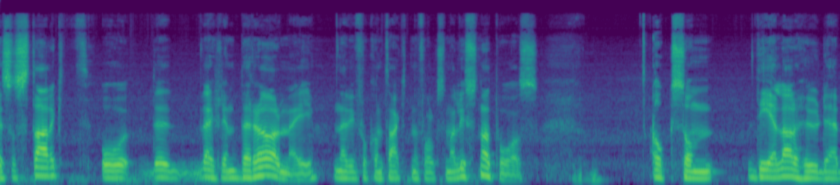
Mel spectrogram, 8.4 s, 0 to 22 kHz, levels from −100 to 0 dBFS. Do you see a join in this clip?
yes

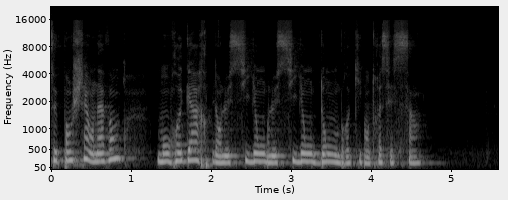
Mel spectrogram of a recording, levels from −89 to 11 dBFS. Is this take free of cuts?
no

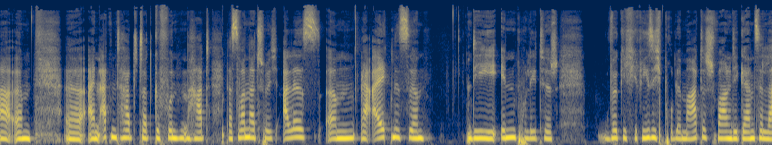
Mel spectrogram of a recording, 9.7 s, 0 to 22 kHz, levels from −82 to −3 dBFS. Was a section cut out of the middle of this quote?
no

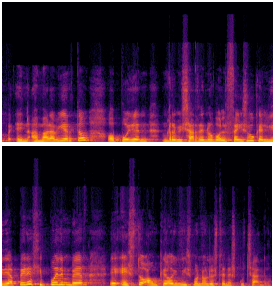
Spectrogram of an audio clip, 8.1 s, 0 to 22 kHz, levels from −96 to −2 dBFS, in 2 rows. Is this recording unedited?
yes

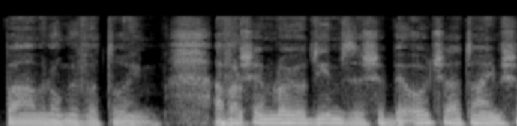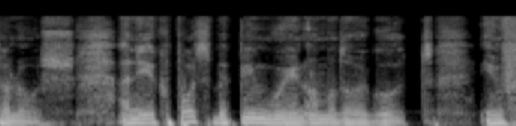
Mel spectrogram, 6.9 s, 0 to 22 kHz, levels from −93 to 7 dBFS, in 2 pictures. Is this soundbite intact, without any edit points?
no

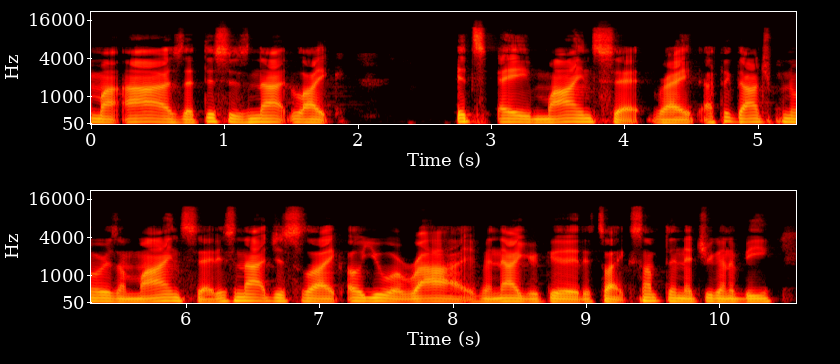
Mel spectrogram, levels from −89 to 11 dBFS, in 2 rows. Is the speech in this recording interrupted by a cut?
no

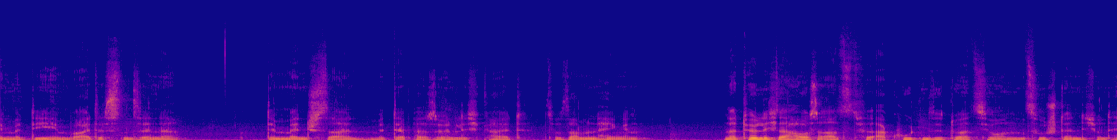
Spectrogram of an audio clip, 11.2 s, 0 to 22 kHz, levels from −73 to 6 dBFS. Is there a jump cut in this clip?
yes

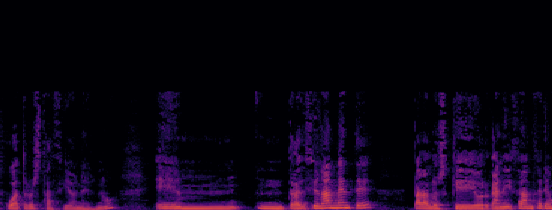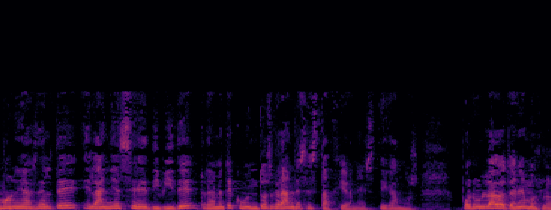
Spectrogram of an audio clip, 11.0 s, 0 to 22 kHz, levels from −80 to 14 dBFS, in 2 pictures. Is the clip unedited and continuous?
yes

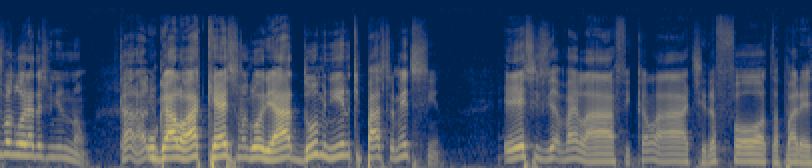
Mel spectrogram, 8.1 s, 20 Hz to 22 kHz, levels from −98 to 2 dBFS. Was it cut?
no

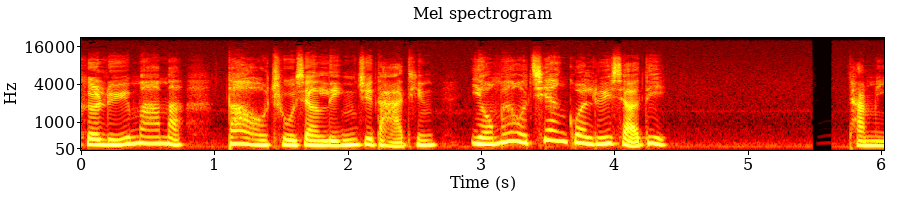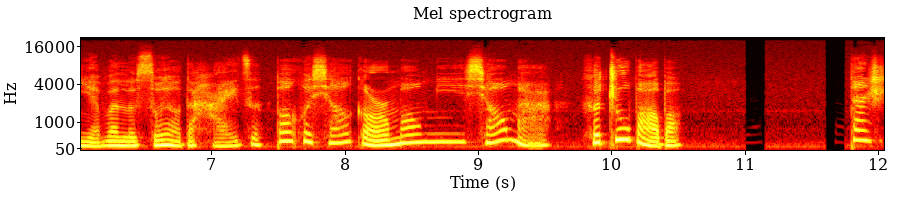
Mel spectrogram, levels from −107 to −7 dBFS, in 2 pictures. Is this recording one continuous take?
no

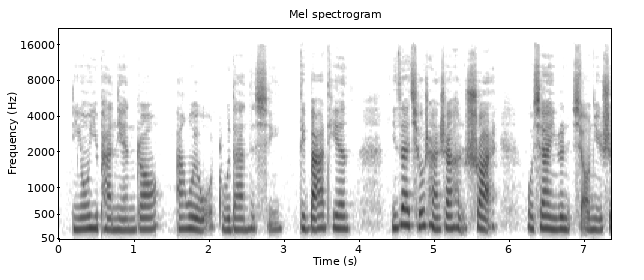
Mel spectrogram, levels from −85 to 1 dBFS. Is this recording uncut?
no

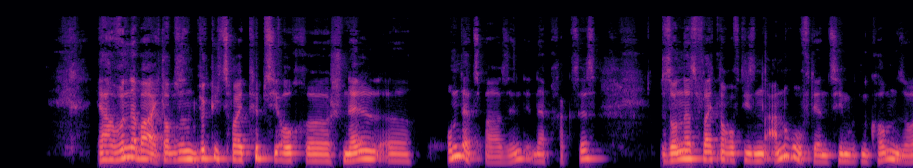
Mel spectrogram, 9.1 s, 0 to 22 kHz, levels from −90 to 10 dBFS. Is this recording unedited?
yes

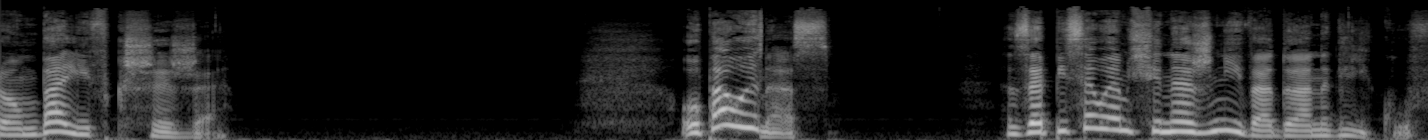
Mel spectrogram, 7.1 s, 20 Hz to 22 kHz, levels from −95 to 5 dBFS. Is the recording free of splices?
no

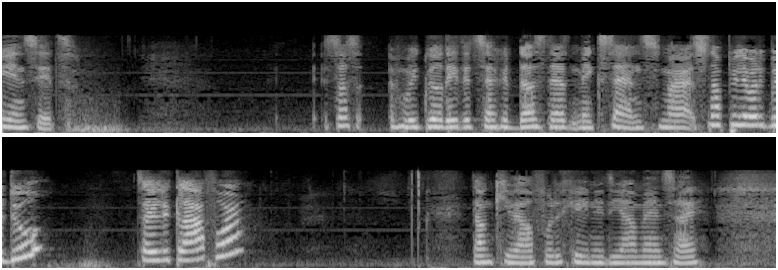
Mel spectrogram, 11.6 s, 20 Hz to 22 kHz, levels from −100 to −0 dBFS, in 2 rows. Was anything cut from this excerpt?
no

